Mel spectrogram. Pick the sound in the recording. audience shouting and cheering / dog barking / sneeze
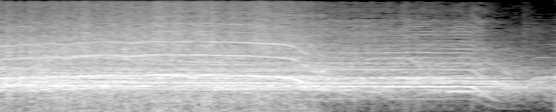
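audience shouting and cheering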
